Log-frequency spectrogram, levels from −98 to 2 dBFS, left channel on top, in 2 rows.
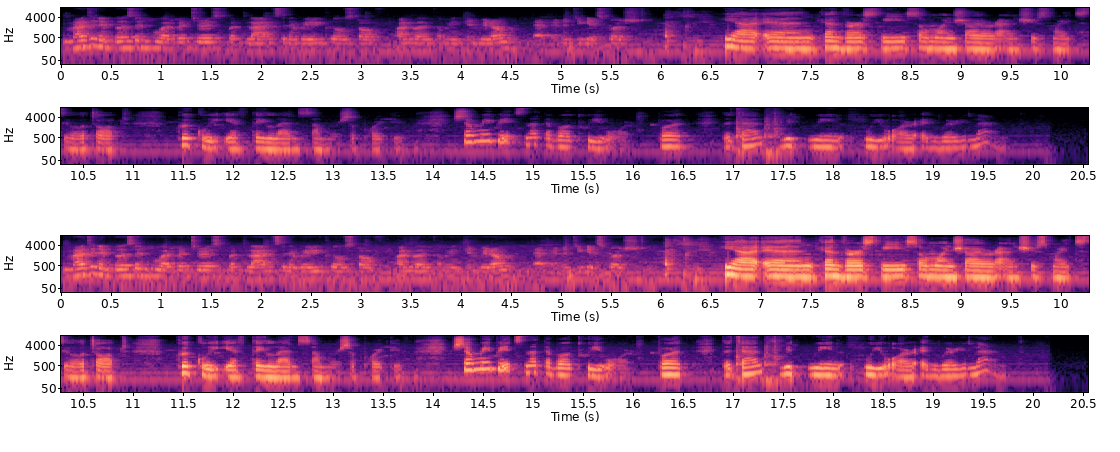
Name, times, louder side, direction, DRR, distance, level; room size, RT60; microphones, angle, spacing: voice 1, 0.0-5.8 17.0-17.5, right 3 dB, 35° right, 1.3 m, -36 dB
voice 2, 6.6-10.8 11.5-13.5 14.0-15.8 16.3-16.5 16.9-19.5, right 8 dB, 85° right, 0.4 m, -23 dB
12.0 x 6.3 x 3.2 m
head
